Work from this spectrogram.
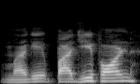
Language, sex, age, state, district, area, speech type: Goan Konkani, male, 45-60, Goa, Murmgao, rural, spontaneous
